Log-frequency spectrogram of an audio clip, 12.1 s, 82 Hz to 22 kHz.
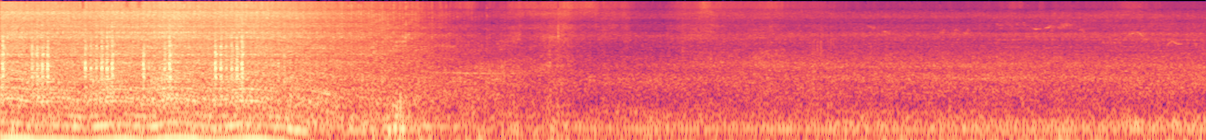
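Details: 2019 VW Arteon 2.0 TSI DJHC 280 PS, about 50,757 miles, knocking began within 3k miles of purchase: sharp regular knock over the engine when revving above roughly 2-3k rpm, fading toward idle; unnoticeable in normal city driving; cause unknown.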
